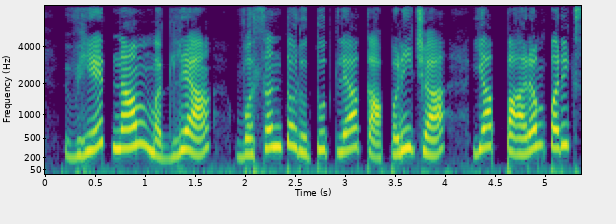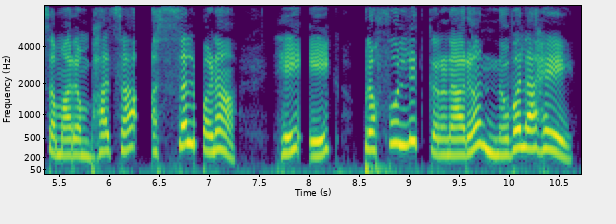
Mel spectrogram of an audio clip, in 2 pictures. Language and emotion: Marathi, surprised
